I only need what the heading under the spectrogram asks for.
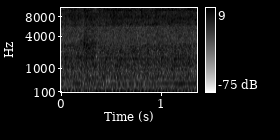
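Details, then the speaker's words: Mk3 Ford Cortina GXL 2.0 automatic after restoration, normal idle before reaching temperature: deep, steady idle with an even low thrum, no knocking or tapping, much quieter than before; burning off oil. "Well, that sounds cool. That's a lot quieter."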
